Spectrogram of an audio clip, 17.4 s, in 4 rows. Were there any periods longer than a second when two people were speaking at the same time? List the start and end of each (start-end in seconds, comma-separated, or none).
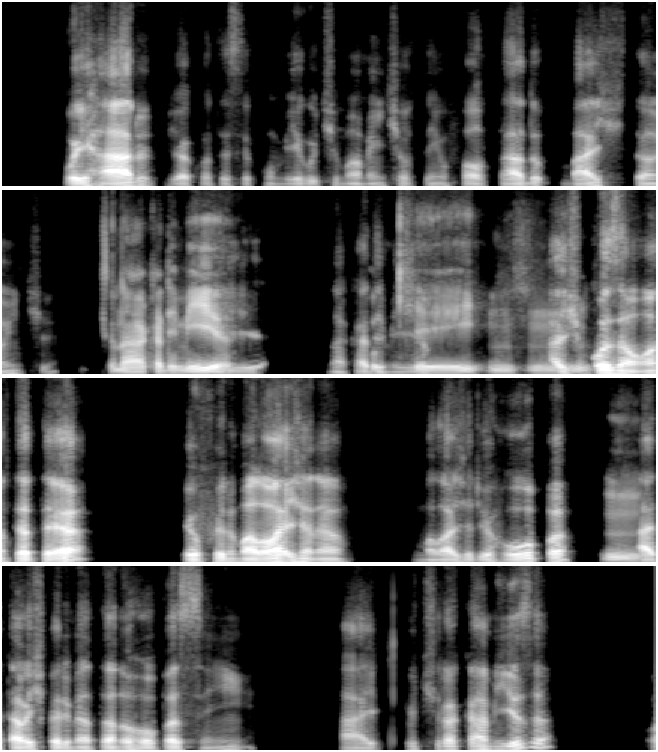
none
